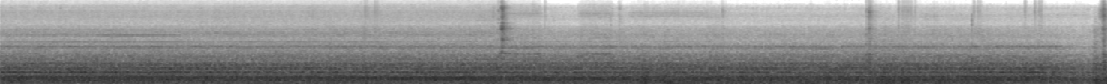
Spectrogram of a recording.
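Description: Diesel railcar running steadily, heard from inside the driver's cab as the train pulls away from a station. Two short sharp clicks come about seven and eleven and a half seconds in.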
